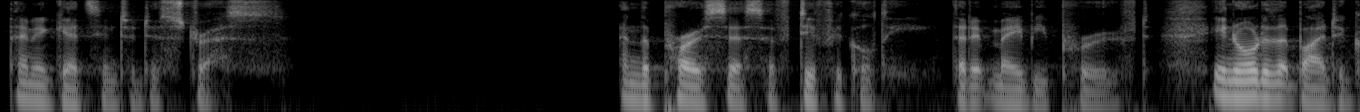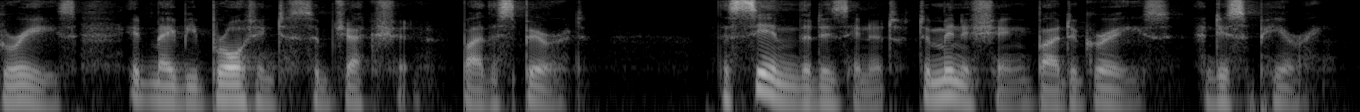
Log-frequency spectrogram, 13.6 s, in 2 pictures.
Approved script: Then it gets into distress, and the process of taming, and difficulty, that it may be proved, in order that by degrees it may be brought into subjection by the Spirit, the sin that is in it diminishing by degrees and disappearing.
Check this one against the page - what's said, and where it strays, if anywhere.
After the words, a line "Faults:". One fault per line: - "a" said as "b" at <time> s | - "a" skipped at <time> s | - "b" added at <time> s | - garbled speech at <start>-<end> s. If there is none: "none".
Then it gets into distress, and the process of difficulty, that it may be proved, in order that by degrees it may be brought into subjection by the Spirit, the sin that is in it diminishing by degrees and disappearing.
Faults:
- "taming and" skipped at 4.0 s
